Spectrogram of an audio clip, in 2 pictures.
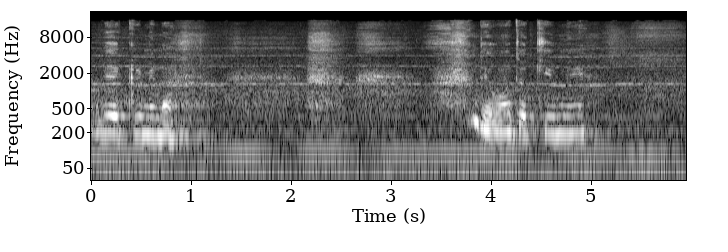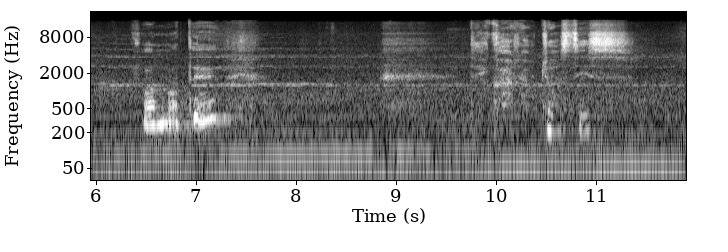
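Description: A man sobs and moans in anguish close by.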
